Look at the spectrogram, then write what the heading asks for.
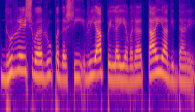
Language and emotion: Kannada, neutral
